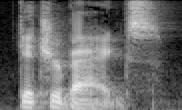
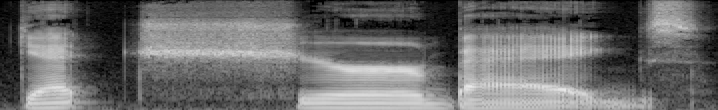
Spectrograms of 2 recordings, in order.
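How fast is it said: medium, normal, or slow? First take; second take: normal; medium. First: It is said at a normal conversational pace. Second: It is said at a medium pace. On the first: "at normal speed" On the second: "a bit faster"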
